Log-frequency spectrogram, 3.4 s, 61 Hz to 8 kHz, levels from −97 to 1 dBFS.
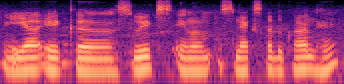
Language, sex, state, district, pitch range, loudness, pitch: Hindi, male, Jharkhand, Garhwa, 135-145 Hz, -16 LUFS, 140 Hz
